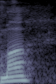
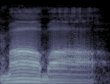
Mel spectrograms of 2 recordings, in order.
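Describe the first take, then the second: First: The A vowels are said plainly and casually. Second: The A vowels are strongly and deliberately enunciated. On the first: "They don't say" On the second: "they really enunciate the fucking A"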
